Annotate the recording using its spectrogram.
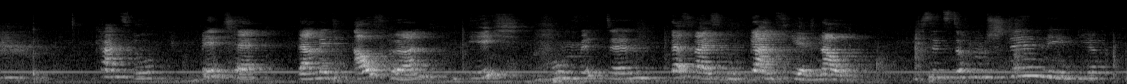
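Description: A young performer speaks with animation.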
